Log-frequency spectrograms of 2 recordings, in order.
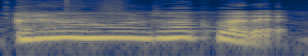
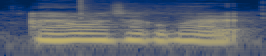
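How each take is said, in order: First: Exasperated. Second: Said in the usual way. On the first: Real, not acted.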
